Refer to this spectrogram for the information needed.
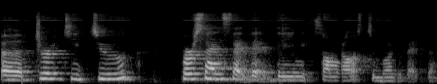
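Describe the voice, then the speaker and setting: Speaking with a non-native accent, a woman uses lively intonation. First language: not English. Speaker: public speaking competition contestant. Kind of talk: competition speech. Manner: halting.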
